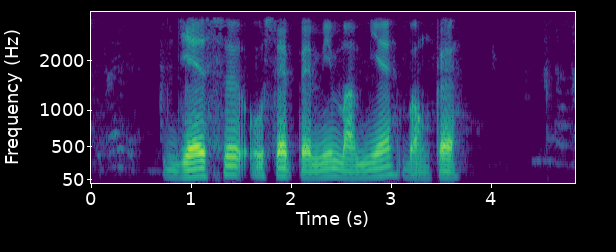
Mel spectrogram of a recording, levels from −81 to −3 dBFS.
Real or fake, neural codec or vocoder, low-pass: real; none; 3.6 kHz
